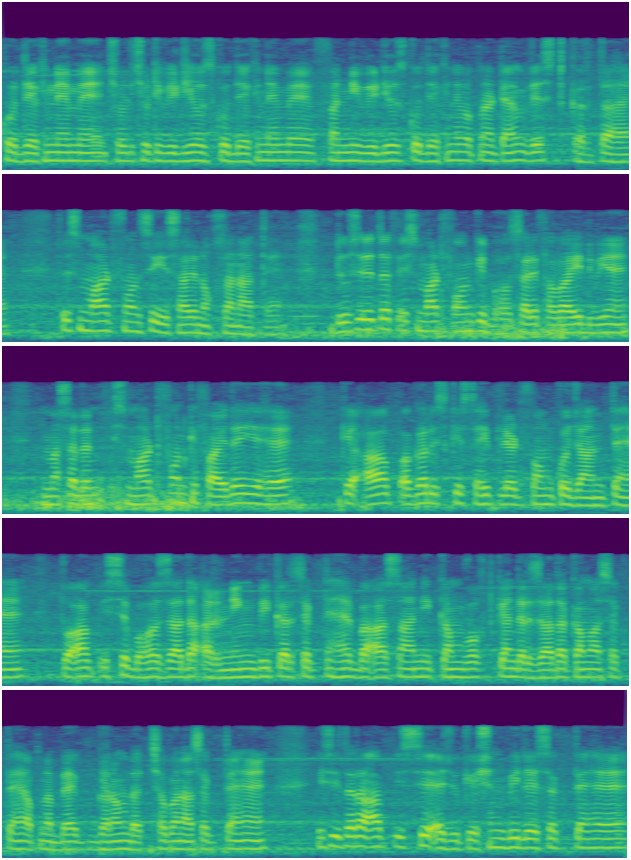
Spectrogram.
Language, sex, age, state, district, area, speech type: Urdu, male, 18-30, Uttar Pradesh, Saharanpur, urban, spontaneous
